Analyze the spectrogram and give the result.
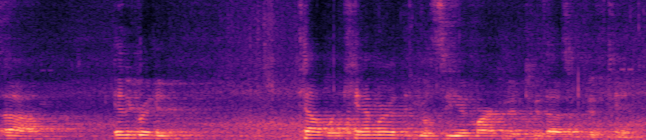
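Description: A man's voice carries audible room echo. Noticeable background noise is present. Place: hall.

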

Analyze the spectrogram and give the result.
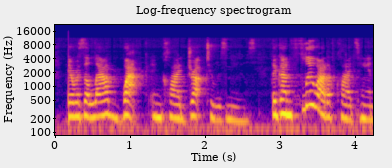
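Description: An unforced reading voice. It sounds natural and unstrained.

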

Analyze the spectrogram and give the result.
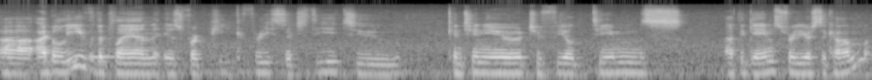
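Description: A man with an American accent talks at a very slow pace with fairly even intonation over light background noise. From US Mid-Atlantic. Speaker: CrossFit athlete. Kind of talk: casual chat. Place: garden.

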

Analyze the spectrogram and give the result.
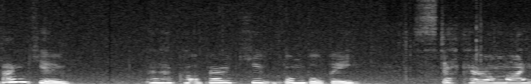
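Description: Somewhat breathy speech with ordinary pitch variation over light background noise. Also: woman. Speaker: hobby vlogger. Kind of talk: casual vlog chat. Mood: warm, delighted, grateful. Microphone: phone near.

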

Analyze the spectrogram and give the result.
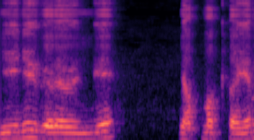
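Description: A man talks at a very slow pace. His pitch sits fairly high. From Turkey. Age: 80s+. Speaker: retired imam and muezzin; retired imam. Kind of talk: personal life story. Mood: calm, modest. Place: home room. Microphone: webcam.

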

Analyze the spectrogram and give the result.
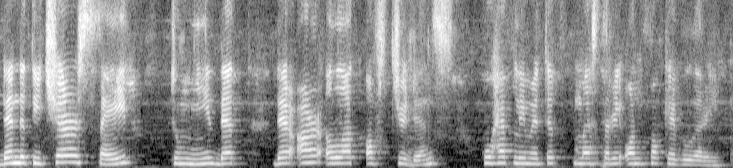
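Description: Her pitch high for a woman, a woman keeps fairly even intonation at a moderate pace. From Indonesia. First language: Indonesian. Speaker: student presenting thesis proposal. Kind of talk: academic presentation. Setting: video call. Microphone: video call.

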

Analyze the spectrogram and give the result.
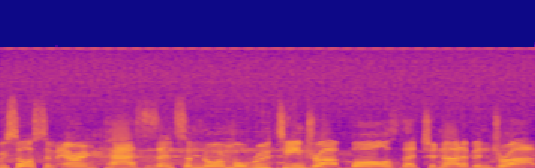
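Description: Against noticeable background noise, a man speaks at an extremely high pitch with a dry sound and no echo. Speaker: sideline reporter. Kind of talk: sideline report. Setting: outdoors on football sideline. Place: stadium. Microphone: handheld.

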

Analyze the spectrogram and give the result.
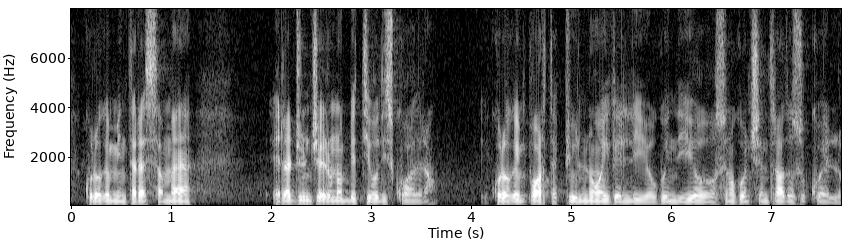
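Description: The man talks at a very fast pace in a monotone, flat way. Long pauses break up his speech often. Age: 20s. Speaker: footballer. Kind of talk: press conference. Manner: halting. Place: meeting room. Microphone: podium.

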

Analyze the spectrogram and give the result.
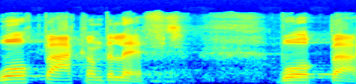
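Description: With an Irish accent, a man speaks in an animated tone at a fairly slow pace and a fairly high pitch. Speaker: line dance instructor. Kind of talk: dance class instruction with counts. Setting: stage with audience. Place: hall. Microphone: handheld.

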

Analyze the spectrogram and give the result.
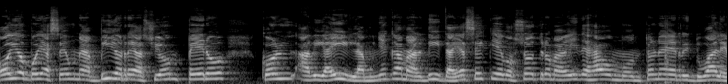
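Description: This man's pitch is extremely high. He keeps a moderate pace. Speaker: youtuber. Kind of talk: casual vlog chat. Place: home room. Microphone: earbuds.

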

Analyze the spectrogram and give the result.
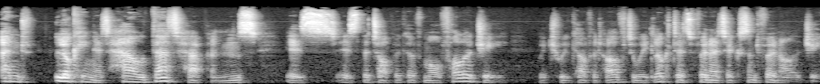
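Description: With a British accent, a man speaks at a moderate pace, his loudness rising and falling in big swings. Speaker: university English professor. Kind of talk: lecture. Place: office. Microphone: webcam.

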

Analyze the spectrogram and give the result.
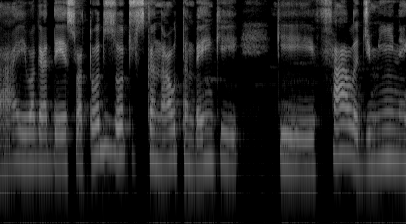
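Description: A woman speaks at a very slow pace in a fairly low pitch. Her intonation is fairly even, and the background is quiet. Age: 60s. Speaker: video blogger. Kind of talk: casual vlog talk to viewers. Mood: proud, grateful, some grief. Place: home room. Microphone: phone near.

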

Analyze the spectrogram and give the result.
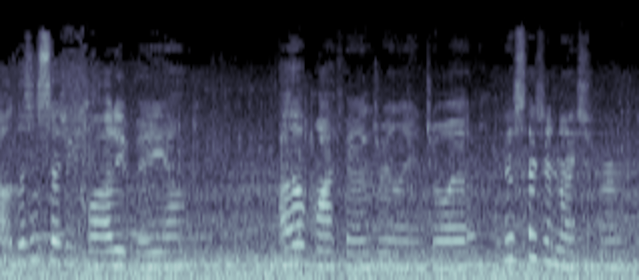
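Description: A woman speaks over loud background noise. The sound is dry, with no echo. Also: moderate pace. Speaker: vlogger. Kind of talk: casual vlog chat. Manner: drowsy, slurred post-surgery speech. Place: car. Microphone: camera far.

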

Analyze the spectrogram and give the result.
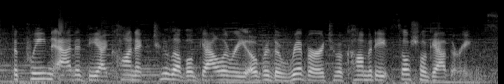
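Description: Speech moves at a fairly quick pace with music in the background. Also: woman. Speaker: travel vlogger narrator. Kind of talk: travel narration.

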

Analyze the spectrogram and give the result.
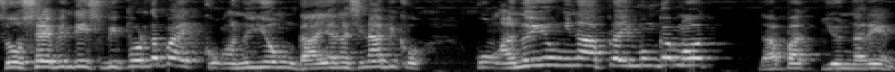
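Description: The voice belongs to a man. It rises and falls through very wide pitch swings. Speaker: gamefowl breeder vlogger. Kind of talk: casual vlog talk.

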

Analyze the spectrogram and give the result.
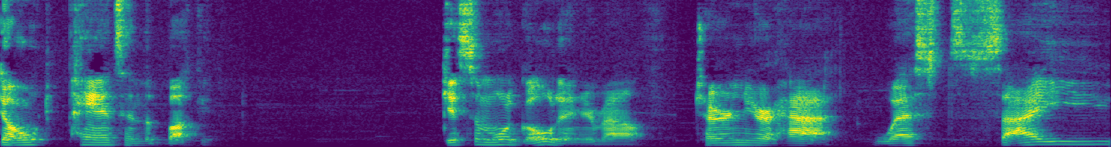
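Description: A man's bright, sharp voice at a very slow pace, lively in intonation, over a quiet background. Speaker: comedy vlogger. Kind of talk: comedic parody how-to narration. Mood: deadpan playful comedy. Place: home room. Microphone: webcam.

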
